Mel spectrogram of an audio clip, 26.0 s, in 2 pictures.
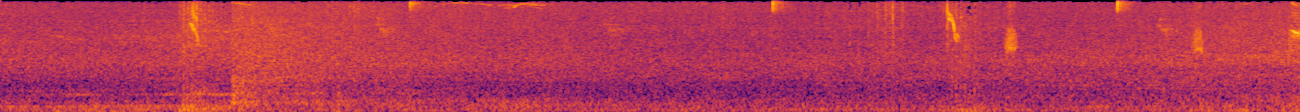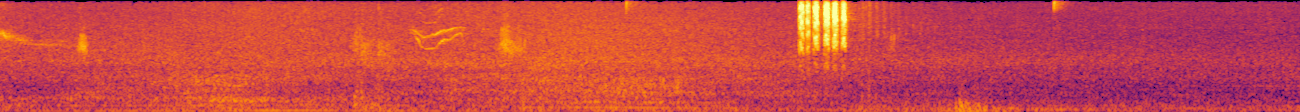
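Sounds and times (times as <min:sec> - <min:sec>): high bird chirps: 0:17.1 - 0:18.3, 0:21.0 - 0:22.0.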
